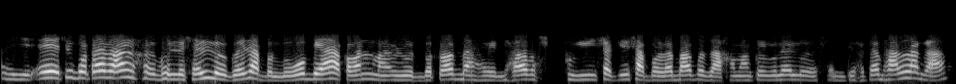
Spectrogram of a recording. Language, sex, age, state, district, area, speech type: Assamese, female, 60+, Assam, Majuli, urban, conversation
